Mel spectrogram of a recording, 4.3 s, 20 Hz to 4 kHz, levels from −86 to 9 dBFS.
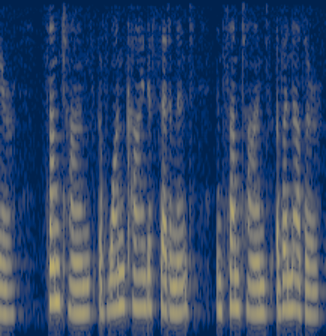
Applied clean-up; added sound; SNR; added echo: none; none; none; none.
